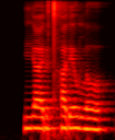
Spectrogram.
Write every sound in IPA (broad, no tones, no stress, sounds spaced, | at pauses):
j æ ɾʲ ə tʰ a ɾʲ ɛ u̯ l ɤ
